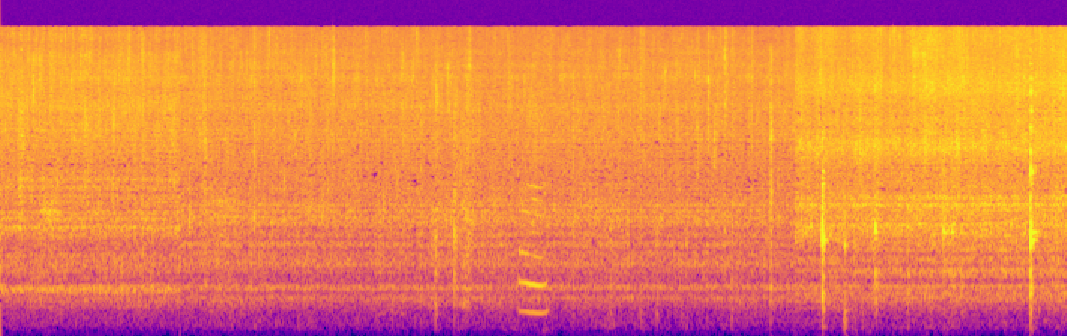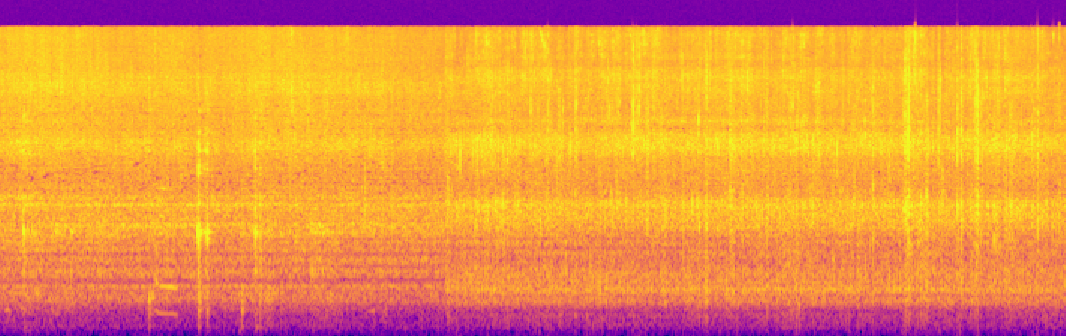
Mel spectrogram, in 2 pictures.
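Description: Food sizzling in a hot pan while it is stirred, with a utensil knocking against the pan several times. The sizzle grows louder about ten seconds in and again toward the end.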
